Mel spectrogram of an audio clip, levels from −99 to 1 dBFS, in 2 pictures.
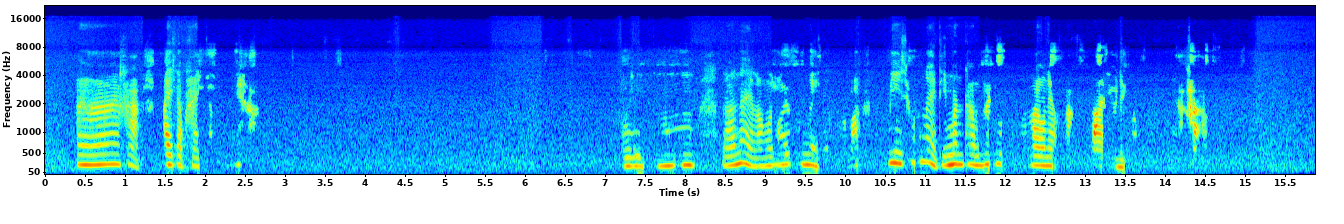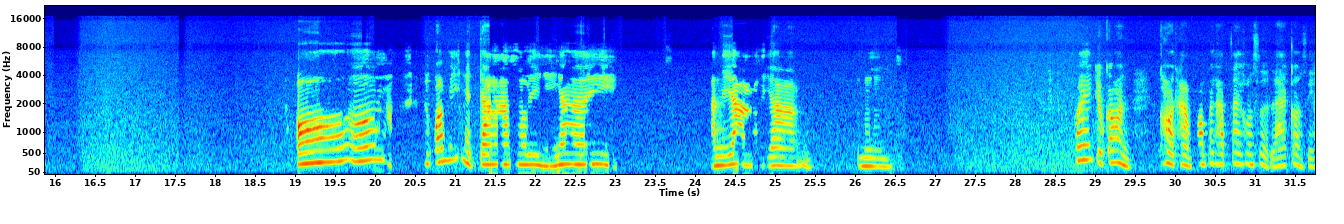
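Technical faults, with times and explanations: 1.25 to 2.68 s, 7.46 to 14.54 s, 20.01 to 24.94 s: speech suppressed in double talk. The talker dips by up to roughly 25 dB while the far side speaks. This is likely an echo canceller that could not separate the two talkers and attenuated both. On the waveform the envelope is notched.
1.34 to 2.65 s, 7.37 to 14.57 s, 19.99 to 26.57 s: other side's voice leaking through. A second voice sits about 20 to 25 dB below the talker, likely loudspeaker echo left in the microphone. It appears as faint extra harmonic traces on the spectrogram.
3.91 to 7.11 s, 16.12 to 16.3 s, 26.75 to 27.12 s: background gated by the echo canceller. The room tone briefly drops about 6 dB while the loudspeaker plays, which shows as short dips in the noise floor on the waveform and spectrogram.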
